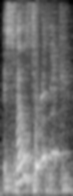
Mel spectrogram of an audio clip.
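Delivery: high, slow and delighted; cat's voice. Pretend. Cat mocking the lemon zest in the garden, high and gleeful. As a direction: sniff the air like a pleased cat. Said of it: "probably like this".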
